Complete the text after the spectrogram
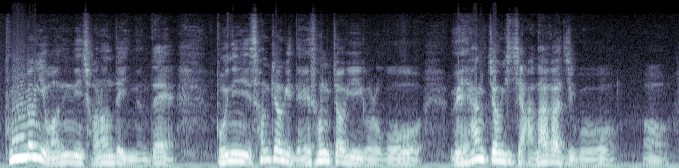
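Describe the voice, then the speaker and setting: A young streamer with a mid-range, dark, slightly rough voice gives life advice from his streaming room. He tells a story casually and bluntly, swearing and acting out his coworkers in raised voices.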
